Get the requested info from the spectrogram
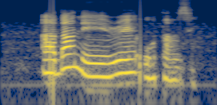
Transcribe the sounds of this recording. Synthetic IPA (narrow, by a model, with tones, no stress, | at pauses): a˨da˦ne˨ɾe˦ʊ˨ta˨zɪ˨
